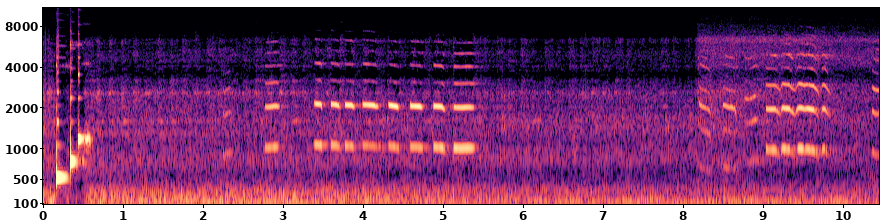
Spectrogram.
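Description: Freight wagons rolling away along the track, a steady low rumble. A loud knock right at the start, then a run of about eight short, evenly spaced high tones, and more wavering tones near the end.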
